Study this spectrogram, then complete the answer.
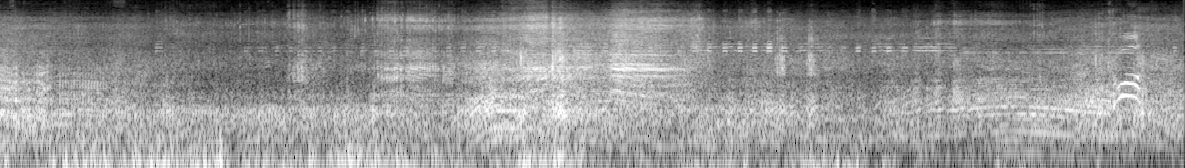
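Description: Motorcycles rev their engines at a Sydney Santa charity ride for Bear Cottage, a steady rumbling roar with surging swells, while people shout and talk close by.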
